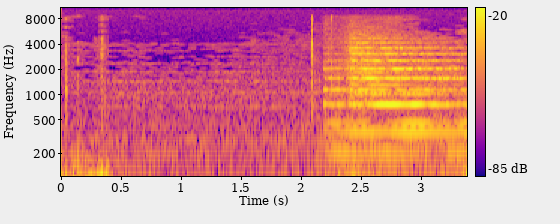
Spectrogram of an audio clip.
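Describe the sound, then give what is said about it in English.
The church bells of St. Botolph's Aldgate ring out from its large 18th-century tower, a strong resonant strike arriving after a quieter stretch, the tones sustaining and shimmering over faint outdoor background noise. “You can hear the atmospheric effects here. The bells. I'm standing outside St. Botolph's Aldgate.”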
